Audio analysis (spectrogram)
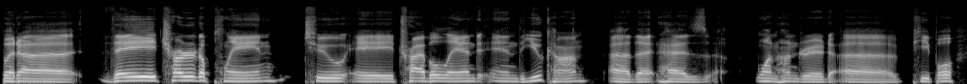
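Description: A man's voice: mid-range voice, steady tone, takes it slowly, fairly bright tone, smooth, dry recording, clean studio sound. A man co-hosting a casual podcast, relaying a news story with many hesitations. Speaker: podcast co-host.

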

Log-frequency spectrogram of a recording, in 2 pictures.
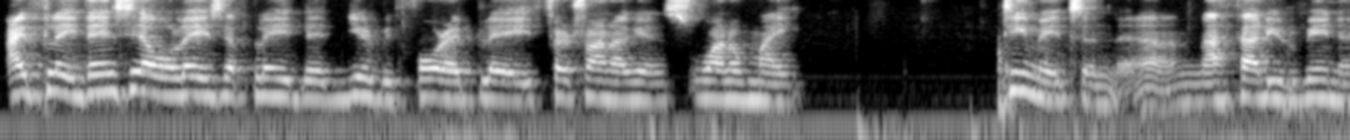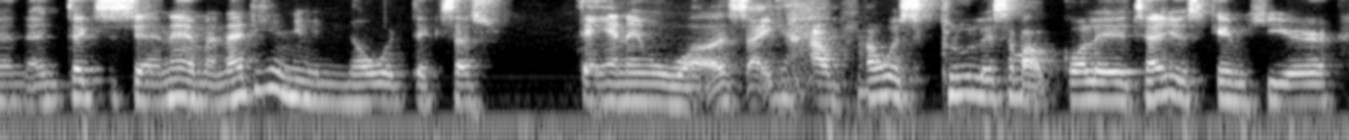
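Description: A woman in her thirties, a former college athlete, telling stories as a guest in a casual interview, halting with many fillers and restarts. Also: on the low side.

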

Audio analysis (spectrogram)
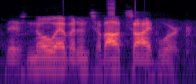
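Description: An actor playing an overworked, sarcastic police sergeant in a vintage radio drama, curt and impatient. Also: male voice, mid-range voice, fairly even intonation, normal speed, lightly acted. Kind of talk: 1940s radio acting. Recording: muffled old radio broadcast.

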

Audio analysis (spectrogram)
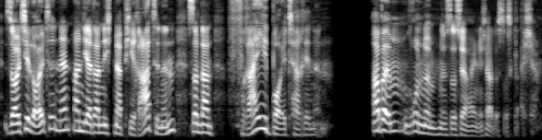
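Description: A woman hosts and narrates history for young listeners. Her voice sits a little low and swings expressively as she explains. The sound is close and dry. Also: animated, a little fast, no room sound. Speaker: podcast host telling history.

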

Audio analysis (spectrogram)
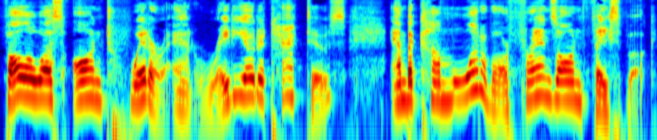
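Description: A man with a slightly high voice talks informally as the solo host of a podcast. His pitch moves around in a lively way, while his delivery is hesitant and self-deprecating, with frequent pauses. The sound is dry, with very little room in it. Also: dry recording.

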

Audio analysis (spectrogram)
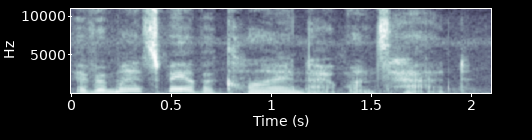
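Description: An actress playing an enigmatic, detached young escort in an audio drama, soft and measured, with a naive, dangerous edge. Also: female voice, mid-range voice, gravelly, slight background noise, natural voice. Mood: pensive, intimate. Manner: soft, measured, sparse short replies. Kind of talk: first-person audio drama narration and dialogue.

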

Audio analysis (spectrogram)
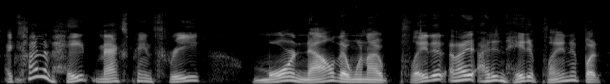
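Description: A man's voice: medium pitch, big pitch swings, measured pace, dry recording, clean studio sound. Rambling, jokey man hosting a solo podcast. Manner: rambling, self-interrupting, jokey. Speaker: podcast host. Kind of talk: casual solo podcast talk about video games. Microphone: close podcast microphone in a dry space.

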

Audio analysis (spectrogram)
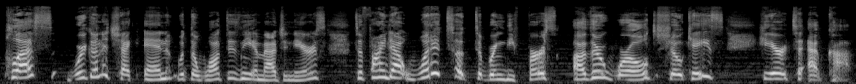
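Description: A woman hosting a podcast, bubbly and excitable, her voice hoarse from screaming. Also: fairly high pitch, moderate pace, faint music behind. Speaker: podcast host.

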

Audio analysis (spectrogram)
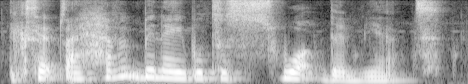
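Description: A woman's voice: medium pitch, sing-song, fairly quick, breathy edge. A woman playing a powerful, calculating executive in a science fiction audio drama, sardonic and controlled as she persuades and explains. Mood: mocking, irritated.

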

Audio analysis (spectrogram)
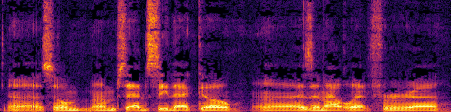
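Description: A man's voice: fairly low pitch, completely flat delivery, normal speed, gravelly. A man giving an informal, slightly hesitant weekly update as a server admin on a podcast. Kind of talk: casual podcast segment report.

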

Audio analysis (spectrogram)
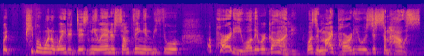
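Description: A young man with a husky voice talks in slangy, defensive bursts. He postures as tough and dodges questions, with fear underneath, in a naturalistic audio drama. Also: sits high, fast. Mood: evasive, defensive. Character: defensive young robbery suspect, tough talk hiding fear.

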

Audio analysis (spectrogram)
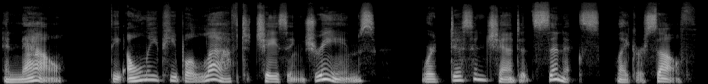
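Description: A woman narrates scripted fiction in a very deep voice. There is a gravelly creak to it, and the sound is close and dry. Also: big pitch swings, slow pace, no echo.

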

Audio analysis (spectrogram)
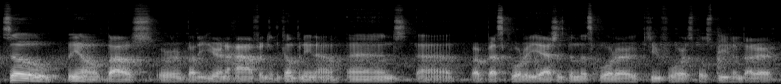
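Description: Very deep-voiced man in a roomy space. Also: flat delivery, brisk, few pauses. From Ireland, later years in the US. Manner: explanatory, often checks with "right?". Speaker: interview guest, startup founder. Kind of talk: conversational interview answers. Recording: roomy echo, faint background noise.

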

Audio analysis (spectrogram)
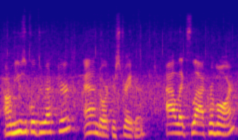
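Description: A woman playing an effusive, theatrical Broadway director giving a gushing, grandiose speech with dramatic pauses. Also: on the high side, natural voice. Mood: grandly grateful. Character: effusive, theatrical female Broadway director addressing an opening-night crowd. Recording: echoey stage microphone with noisy crowd.

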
